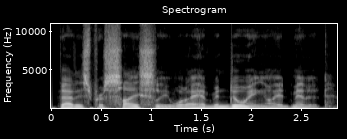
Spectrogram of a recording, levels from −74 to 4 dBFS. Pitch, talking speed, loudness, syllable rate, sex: 95 Hz, 210 wpm, -17 LUFS, 5.6 syllables/s, male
